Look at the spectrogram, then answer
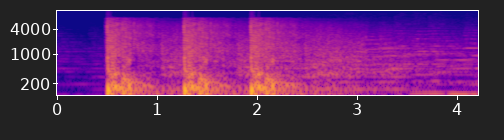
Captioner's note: bang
